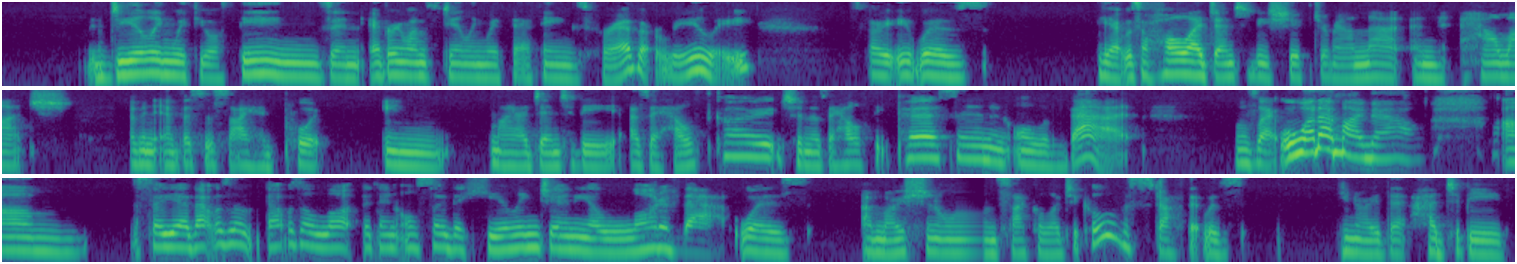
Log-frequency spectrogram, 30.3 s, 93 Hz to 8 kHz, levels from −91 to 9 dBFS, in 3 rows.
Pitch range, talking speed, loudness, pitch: 150-185 Hz, 180 wpm, -22 LUFS, 160 Hz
